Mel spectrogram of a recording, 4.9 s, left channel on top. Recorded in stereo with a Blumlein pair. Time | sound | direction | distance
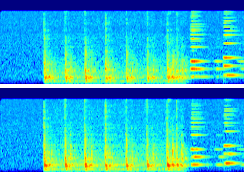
0.9 | keys jangling | 55° right | 3 m
3.8 | a ringtone | 45° left | 6.5 m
